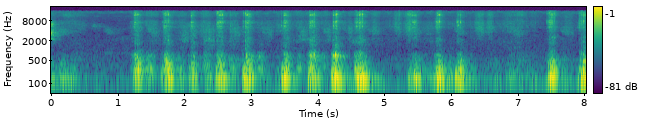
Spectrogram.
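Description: Scissors cutting through cotton tricoline fabric, a run of irregular snips, two or three a second, starting about a second in.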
